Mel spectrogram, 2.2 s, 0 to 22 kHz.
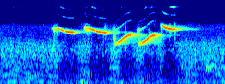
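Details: Double-collared seedeater singing in 2020 at Arapiraca, Alagoas, Brazil: a quick phrase of five clear whistled notes, high slurred downstrokes, then two lower rising sweeps and a final high note, over a quiet background.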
